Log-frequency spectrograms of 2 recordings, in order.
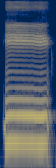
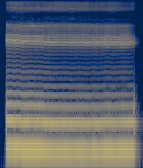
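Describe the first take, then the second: First: The vowel is held for about one second. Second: The vowel is held for about three seconds. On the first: "Hold the sound for one second" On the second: "Hold the sound for three seconds"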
